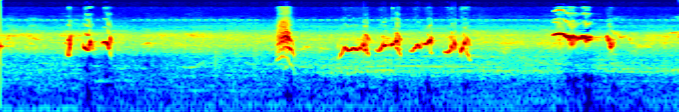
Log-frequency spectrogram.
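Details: Oriental magpie-robin song, used to prompt reluctant birds to sing: a few clear whistled notes, a sharp upward sweep, then a run of quick warbled phrases over a steady background hiss.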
